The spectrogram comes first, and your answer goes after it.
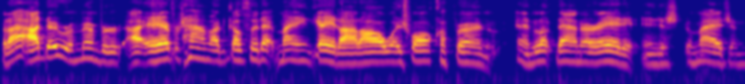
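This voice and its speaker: With a Southern US accent, a man speaks at a moderate pace. His pitch is fairly high. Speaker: oral history interviewee. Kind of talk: interview. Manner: halting.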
